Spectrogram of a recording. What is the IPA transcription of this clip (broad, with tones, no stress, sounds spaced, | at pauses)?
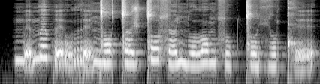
m ḛ˧ m ɛ˦ p ḛ˦ ɾ ṵ˨ r ḛ˧ ŋ͡ǀ ɔ˨ ǀ œ˨ ʒ ǀ o˦ ɬ œ˨˦ ɲ o˨ l ɔ˧ ŋ ɬ u˨ p ǀ o˨ ç o˨ ǃʰ ḛ˧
